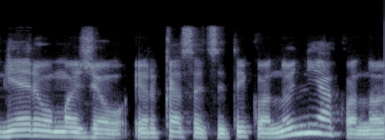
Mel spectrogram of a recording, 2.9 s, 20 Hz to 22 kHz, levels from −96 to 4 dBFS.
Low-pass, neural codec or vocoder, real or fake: 9.9 kHz; none; real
